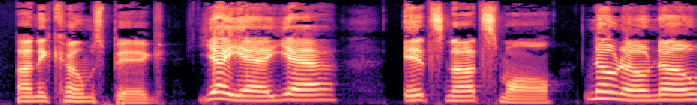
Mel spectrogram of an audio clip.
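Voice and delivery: wildly overdone, hammy, swooping emoting. Demonstrating too much emoting while discussing character voices, over-the-top emoting. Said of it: "too much emoting".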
